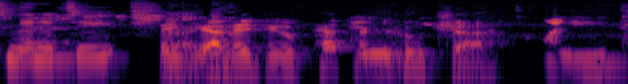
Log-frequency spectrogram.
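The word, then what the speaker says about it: PechaKucha: They do Petra Kucha, 20. Right? Yeah. Finally, somebody said it right, because I can never say it right. I had never said that right.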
